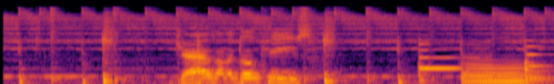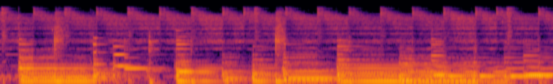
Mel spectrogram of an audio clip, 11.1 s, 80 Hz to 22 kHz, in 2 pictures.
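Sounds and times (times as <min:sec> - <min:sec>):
jazz drum pattern: 0:00.0 - 0:11.0
held keyboard note: 0:04.2 - 0:11.0.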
